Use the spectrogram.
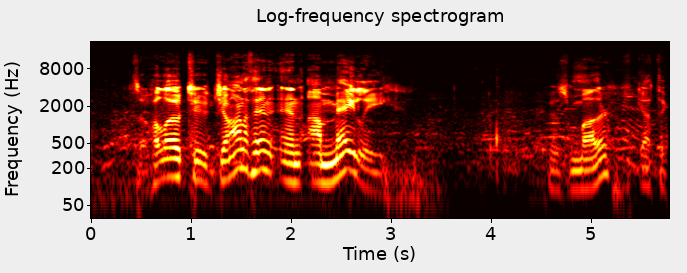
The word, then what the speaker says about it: Amelie: So hello to Jonathan and Amelie, his mother. Got the correct pronunciation of A-M-E-L-I-E, Paul.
